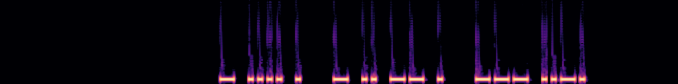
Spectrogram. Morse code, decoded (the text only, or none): THE TIME OF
